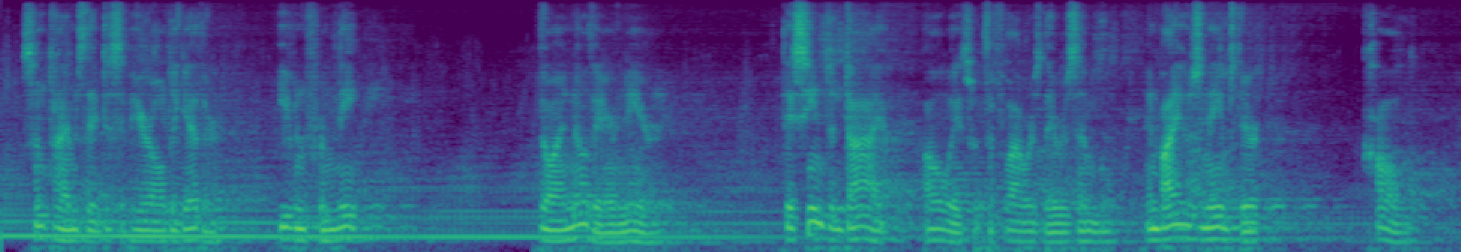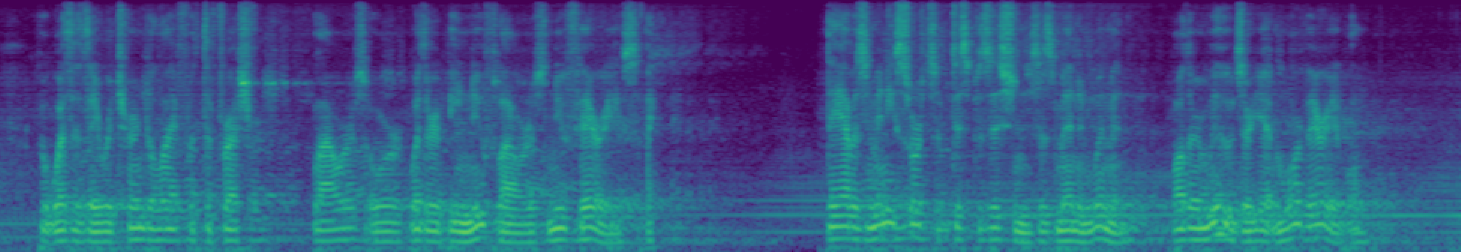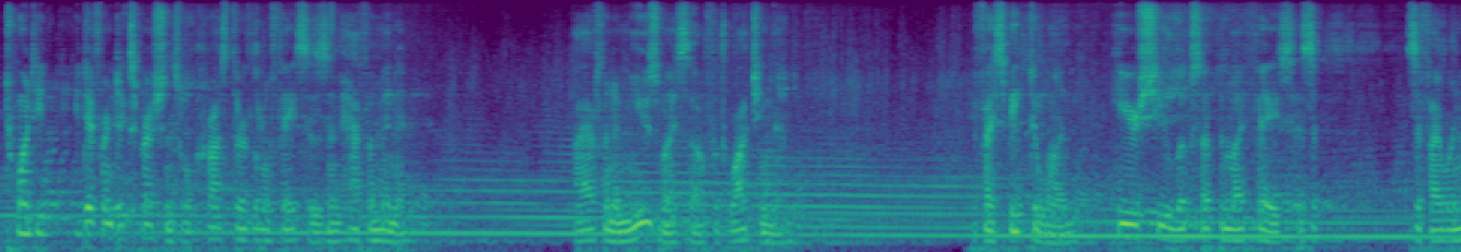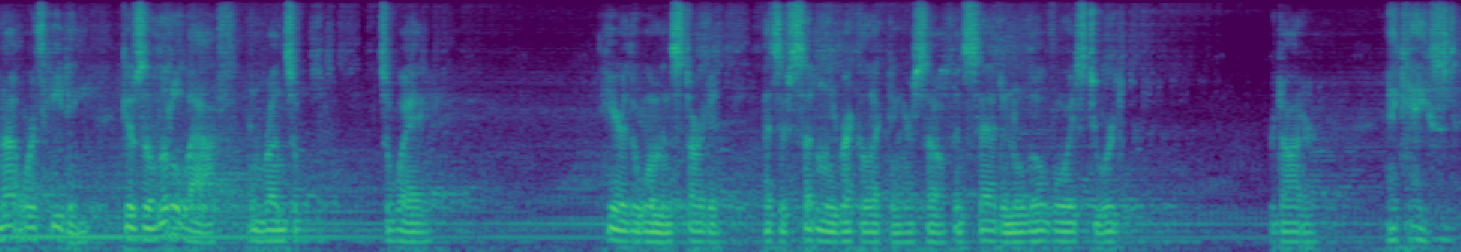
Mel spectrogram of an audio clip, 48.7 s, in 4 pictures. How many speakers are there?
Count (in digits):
1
